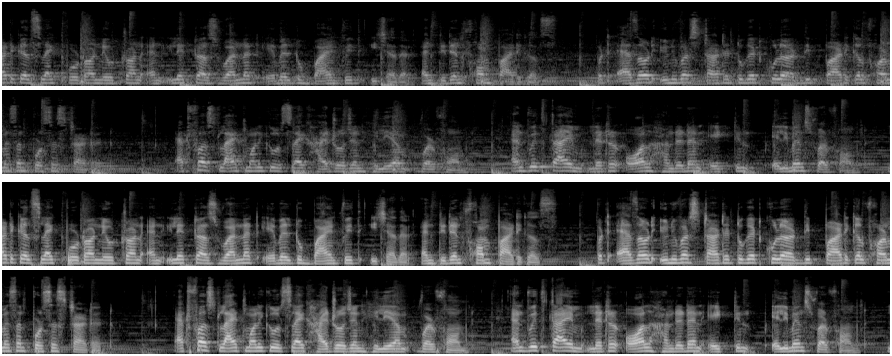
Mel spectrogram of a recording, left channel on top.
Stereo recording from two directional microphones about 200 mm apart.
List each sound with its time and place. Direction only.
0.0 s speech: 40° right (ahead or behind)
